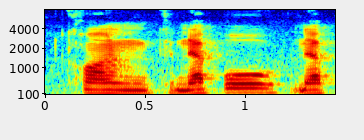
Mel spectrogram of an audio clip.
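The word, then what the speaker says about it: Knueppel: So Cooper has him, and then he has Con Knepple. I think the K is silent, and he's 48% I think from three, and he's 6'7", like 220 pounds.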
